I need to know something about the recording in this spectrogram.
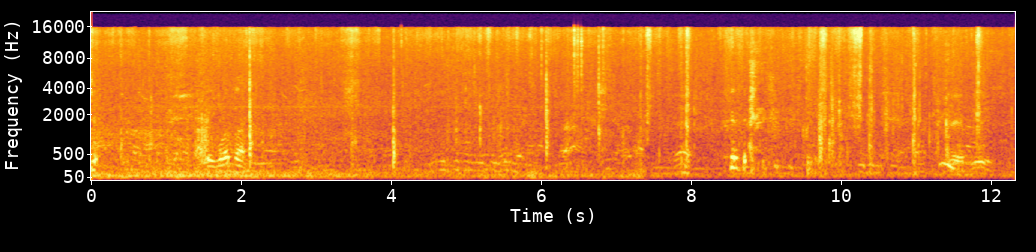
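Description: Tomatoes knock against plastic crates.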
